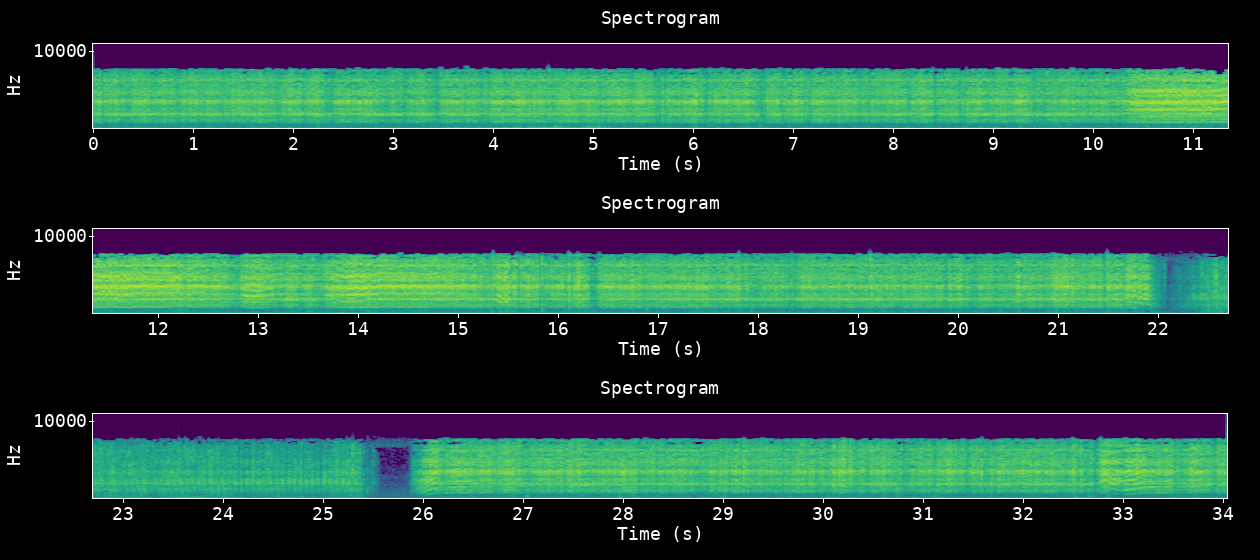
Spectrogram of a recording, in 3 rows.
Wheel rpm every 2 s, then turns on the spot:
230, 230, 230, 230, 240, 210, 220, 230, 230, 240, 190, 50, 40, 200, 230, 230, 190.
22-26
